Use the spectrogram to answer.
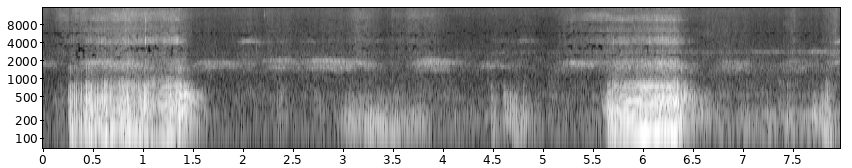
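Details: Loud, rattling snores with softer breaths between them; a dog snoring in a small room.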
